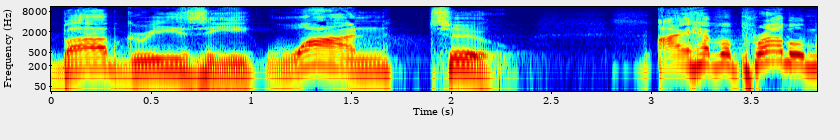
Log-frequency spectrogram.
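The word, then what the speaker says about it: Griese: His last name is pronounced Greasy.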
